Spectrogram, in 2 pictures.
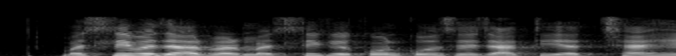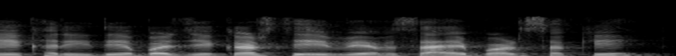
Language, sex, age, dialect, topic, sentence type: Chhattisgarhi, female, 36-40, Central, agriculture, question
